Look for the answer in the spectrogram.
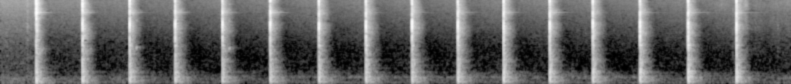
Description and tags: Multiple hits with a hammer on wood.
